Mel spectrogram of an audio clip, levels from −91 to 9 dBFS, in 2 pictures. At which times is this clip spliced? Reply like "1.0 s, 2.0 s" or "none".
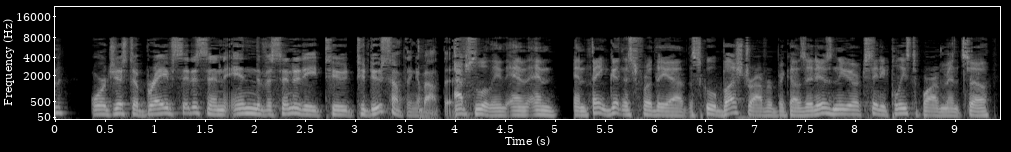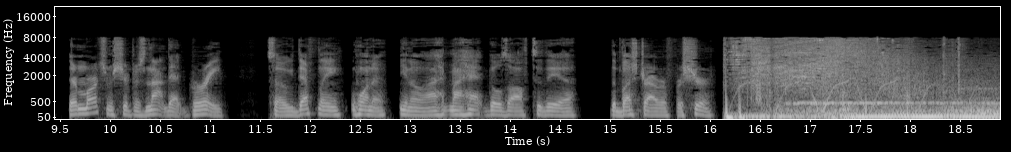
16.0 s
